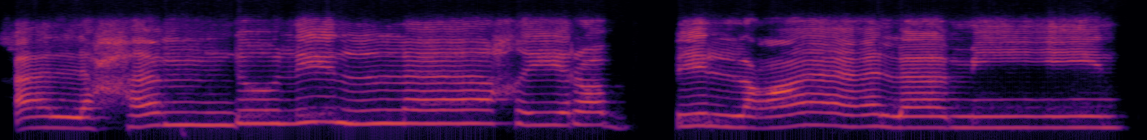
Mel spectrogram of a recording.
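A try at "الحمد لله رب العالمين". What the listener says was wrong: Iya, sudah bagus. Itu lebih baik ya.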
